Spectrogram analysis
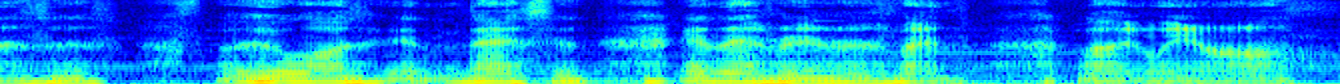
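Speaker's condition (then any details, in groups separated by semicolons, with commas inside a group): Primary lateral sclerosis (MND), PLS; rarest motor neuron disease form, very slow progressing; symptoms began 14 years ago; voice affected early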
